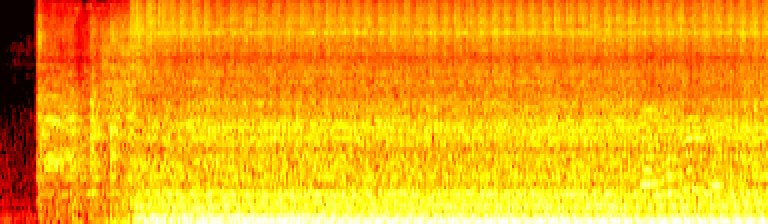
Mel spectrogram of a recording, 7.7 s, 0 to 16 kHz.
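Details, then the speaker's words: 3rd-gen Chevrolet Camaro Z28, small-block V8, first start after long storage following many failed attempts: engine catches after a stumble, steady rumble with puffing tick about four per second; sounds like an exhaust leak. "actually it doesn't sound too bad it sounds like it's got an exhaust leak on it"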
